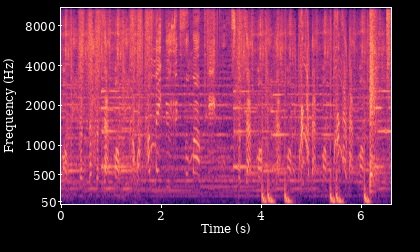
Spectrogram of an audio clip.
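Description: A French rap track opens with turntable scratching over layered music, then a deep, punchy kick drum beat kicks in halfway through, loud, with no clear vocals yet.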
